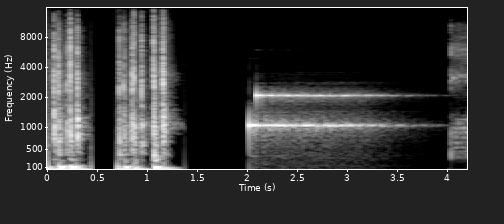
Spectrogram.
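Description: Keyboard-typing sound effect: two quick runs of key clicks with a low thud under them. Then a single bell-like chime rings out and fades over about two seconds.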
